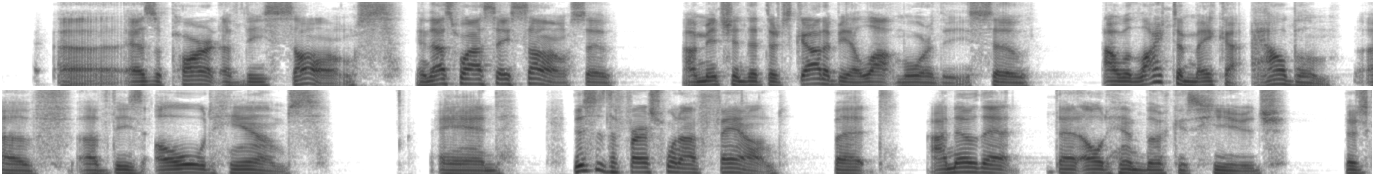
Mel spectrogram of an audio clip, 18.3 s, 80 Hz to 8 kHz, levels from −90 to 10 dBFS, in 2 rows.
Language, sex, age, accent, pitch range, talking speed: English, male, 20-39, American, 110-140 Hz, 190 wpm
